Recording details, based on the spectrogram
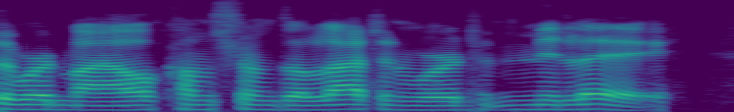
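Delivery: mock French pronunciation. Explaining where a word comes from to listeners, saying it in a french accent. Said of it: "I said that with a French accent".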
